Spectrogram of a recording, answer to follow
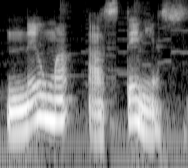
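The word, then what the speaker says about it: πνεῦμα ἀσθενείας: poco y la palabra dice que era un pneuma haz tenias así se pronuncia en griego esa proporción que ese espíritu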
